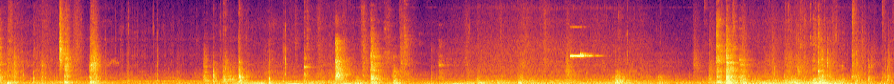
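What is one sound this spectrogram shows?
An elevator motor hums steadily while the car moves.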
